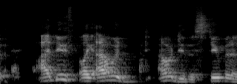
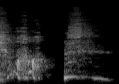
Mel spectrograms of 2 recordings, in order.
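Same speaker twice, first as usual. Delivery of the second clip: high laugh. Real, not acted. Laughing at being bitten.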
